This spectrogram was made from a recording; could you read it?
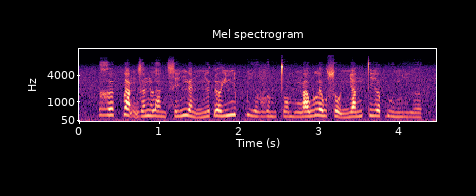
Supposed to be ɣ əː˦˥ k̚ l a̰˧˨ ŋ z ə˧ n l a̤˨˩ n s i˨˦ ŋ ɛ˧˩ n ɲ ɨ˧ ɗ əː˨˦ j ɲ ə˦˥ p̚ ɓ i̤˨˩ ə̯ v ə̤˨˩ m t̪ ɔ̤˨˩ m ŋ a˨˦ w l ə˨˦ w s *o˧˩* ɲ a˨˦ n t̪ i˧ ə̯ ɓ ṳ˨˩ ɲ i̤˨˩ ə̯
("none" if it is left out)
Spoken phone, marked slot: o˧˩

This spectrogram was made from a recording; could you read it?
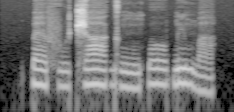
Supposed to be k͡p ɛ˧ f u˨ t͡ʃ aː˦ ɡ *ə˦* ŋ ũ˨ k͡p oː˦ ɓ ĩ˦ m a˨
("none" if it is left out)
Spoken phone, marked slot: ə˧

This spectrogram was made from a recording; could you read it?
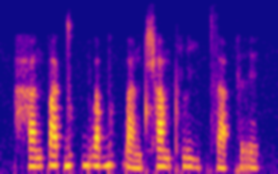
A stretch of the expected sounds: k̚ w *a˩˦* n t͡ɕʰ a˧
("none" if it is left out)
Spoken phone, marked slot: a˩˦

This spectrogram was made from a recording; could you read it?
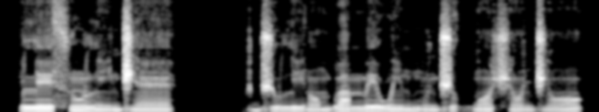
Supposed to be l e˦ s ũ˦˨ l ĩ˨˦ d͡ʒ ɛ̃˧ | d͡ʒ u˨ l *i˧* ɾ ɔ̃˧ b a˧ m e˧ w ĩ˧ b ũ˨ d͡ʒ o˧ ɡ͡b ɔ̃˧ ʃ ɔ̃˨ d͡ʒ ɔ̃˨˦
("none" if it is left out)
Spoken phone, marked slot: i˨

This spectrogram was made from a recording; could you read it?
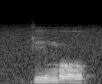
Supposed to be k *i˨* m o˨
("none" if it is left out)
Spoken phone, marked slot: i˨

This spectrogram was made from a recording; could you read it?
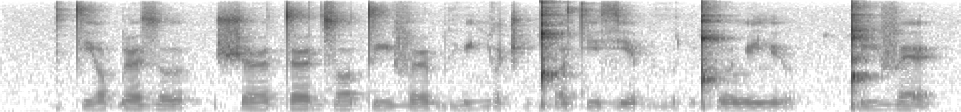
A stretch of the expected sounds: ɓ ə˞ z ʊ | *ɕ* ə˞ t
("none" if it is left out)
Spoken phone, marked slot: ʃ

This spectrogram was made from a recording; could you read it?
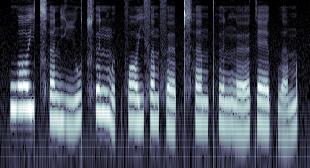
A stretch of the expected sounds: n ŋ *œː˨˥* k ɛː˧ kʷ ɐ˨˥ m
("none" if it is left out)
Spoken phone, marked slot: œː˨˥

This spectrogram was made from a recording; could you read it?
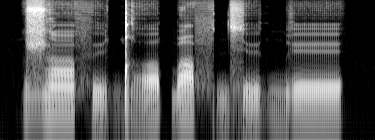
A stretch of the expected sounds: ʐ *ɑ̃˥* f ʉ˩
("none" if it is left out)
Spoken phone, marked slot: ɑ̃˥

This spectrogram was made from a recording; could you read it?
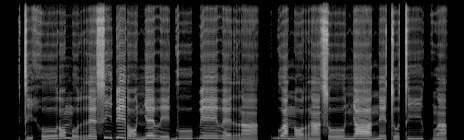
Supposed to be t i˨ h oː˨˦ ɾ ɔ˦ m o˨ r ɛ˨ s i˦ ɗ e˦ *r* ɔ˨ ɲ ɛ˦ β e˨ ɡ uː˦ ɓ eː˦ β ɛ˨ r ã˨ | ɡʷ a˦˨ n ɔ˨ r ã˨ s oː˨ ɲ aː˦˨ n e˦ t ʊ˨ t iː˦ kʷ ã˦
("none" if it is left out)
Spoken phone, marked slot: ɾ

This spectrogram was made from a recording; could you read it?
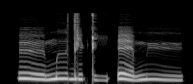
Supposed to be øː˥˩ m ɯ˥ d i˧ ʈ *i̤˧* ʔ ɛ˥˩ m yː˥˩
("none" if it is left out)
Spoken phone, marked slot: i̤˩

